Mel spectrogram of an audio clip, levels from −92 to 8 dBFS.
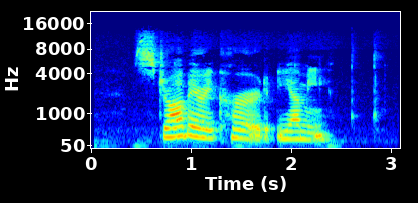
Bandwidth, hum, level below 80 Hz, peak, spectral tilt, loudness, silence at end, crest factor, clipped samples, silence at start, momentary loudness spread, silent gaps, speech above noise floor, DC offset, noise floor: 14 kHz; none; -64 dBFS; -6 dBFS; -3.5 dB/octave; -25 LUFS; 0.25 s; 20 dB; under 0.1%; 0.45 s; 13 LU; none; 30 dB; under 0.1%; -54 dBFS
